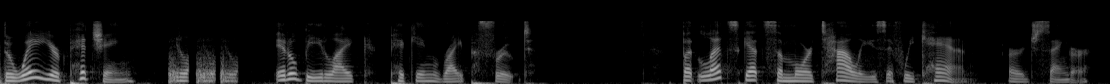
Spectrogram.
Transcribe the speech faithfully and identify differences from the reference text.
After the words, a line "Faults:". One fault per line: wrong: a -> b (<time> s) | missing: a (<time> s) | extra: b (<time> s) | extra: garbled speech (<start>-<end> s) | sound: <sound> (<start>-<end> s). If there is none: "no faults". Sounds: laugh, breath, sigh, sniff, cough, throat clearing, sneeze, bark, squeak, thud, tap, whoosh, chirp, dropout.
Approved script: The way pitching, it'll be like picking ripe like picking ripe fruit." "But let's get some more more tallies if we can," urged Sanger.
The way you're pitching, it'll be like picking ripe fruit." "But let's get some more tallies if we can," urged Sanger.
Faults:
extra: you're (0.3 s)
sound: laugh (1.7-2.4 s)
missing: like picking ripe (4.7 s)
missing: more (8.1 s)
